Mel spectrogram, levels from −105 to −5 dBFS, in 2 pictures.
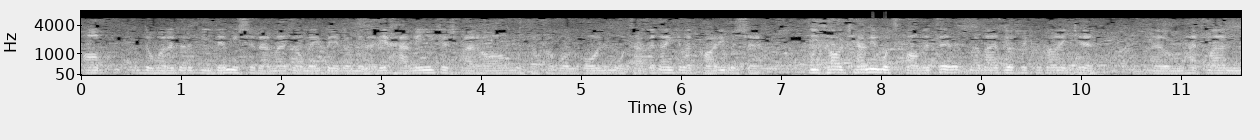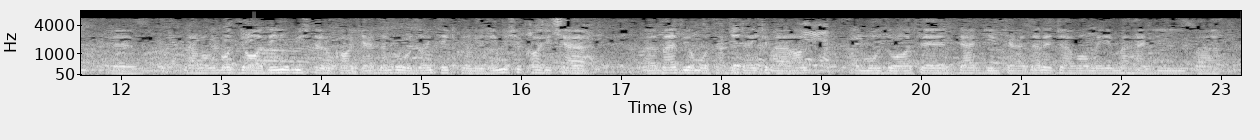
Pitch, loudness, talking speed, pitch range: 115 Hz, -16 LUFS, 145 wpm, 110-125 Hz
